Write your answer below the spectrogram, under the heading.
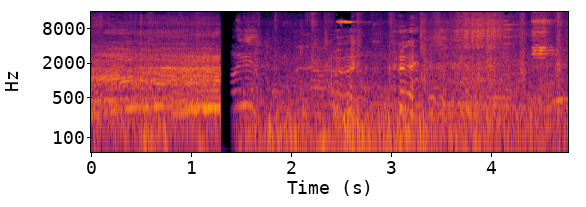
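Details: A cow being unloaded from a truck lets out a loud, steady moo that ends abruptly. Then comes a jumble of voices, clattering and vehicle noise.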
